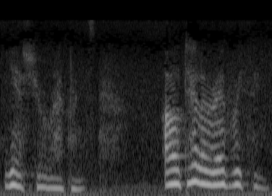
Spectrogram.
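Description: A woman's voice: mid-range voice, a little fast, a little hiss or hum, close to an everyday voice. An actress playing a humble, devout young peasant girl in an old radio drama, earnest, simple and respectful. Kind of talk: 1940s radio drama acting. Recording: dull old radio recording.

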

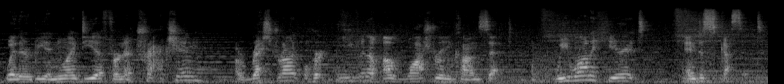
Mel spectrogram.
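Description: Canadian guy hosting a podcast, normal mid pitch, bit of music behind him. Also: a little fast. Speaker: podcast host. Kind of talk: scripted intro and podcast interview.

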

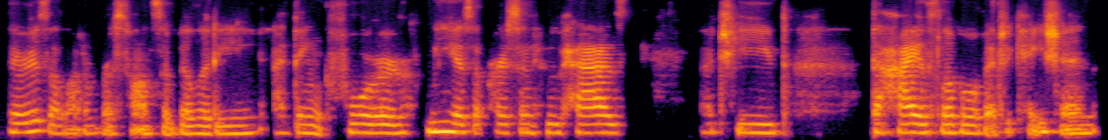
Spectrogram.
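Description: A woman's voice: fairly low pitch, flat delivery, normal speed, low-quality recording. A woman in her thirties speaking as an interviewee in a matter-of-fact way. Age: 30s.

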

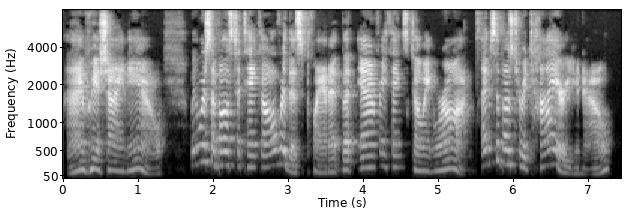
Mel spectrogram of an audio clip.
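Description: An exasperated alien commander, played by a man, in an audio drama. His pitch lurches widely up and down as he grumbles, blunt and humorless, like a bureaucrat tired of his job. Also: wildly swooping pitch, moderate pace, pushed and bright, husky, no room sound, full character voice, low-quality recording. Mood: glum, befuddled. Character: weary, grumbling alien fleet commander eager to retire. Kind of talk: audio play acting.

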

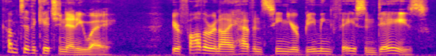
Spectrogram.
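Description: A man voicing a steely, worried mother in an audiobook story, measured and firm with a biting edge. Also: medium pitch, lively intonation, pitched above the performer's own voice, lightly acted. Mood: coaxing.

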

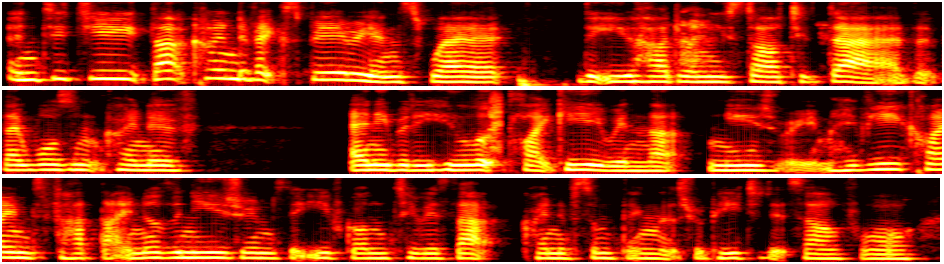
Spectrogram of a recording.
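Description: A woman's voice: lowish voice, fairly even intonation, moderate pace. A woman from England hosting an interview, asking questions in a hesitant, filler-heavy way. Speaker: interviewer, host.

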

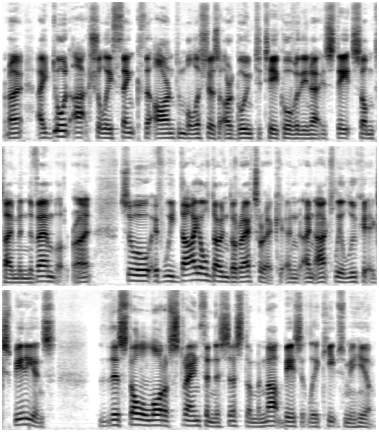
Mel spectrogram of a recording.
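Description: A man with an east coast Scottish accent, a guest on an interview show, talking in a wry, joking way with quick asides. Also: medium pitch, steady tone, fairly bright tone. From Scotland. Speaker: guest, economist. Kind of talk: lively podcast interview.

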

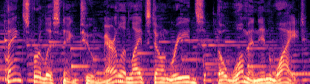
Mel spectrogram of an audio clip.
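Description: A man's voice: mid-range voice, sing-song, moderate pace. A man reading scripted podcast credits as an announcer. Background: music behind the voice.

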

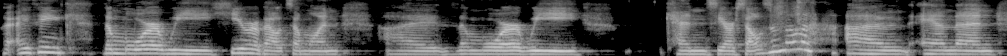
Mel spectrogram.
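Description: A woman's voice: fairly low pitch, slow. Chatty woman hosting a podcast. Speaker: podcast host. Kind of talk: conversational podcast introduction and interview.

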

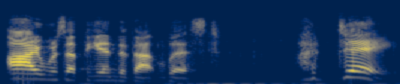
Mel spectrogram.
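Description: An embattled officer on a moon base for a sci-fi audio drama. Her voice is sharp and forward, bitter and sarcastic, combative in manner, recorded dry and close. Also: lowish voice, very animated, moderate pace, no echo, poor audio.

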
